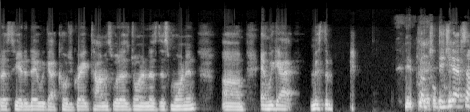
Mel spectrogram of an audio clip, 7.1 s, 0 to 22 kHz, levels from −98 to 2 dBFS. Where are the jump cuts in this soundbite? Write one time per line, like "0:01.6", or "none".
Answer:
0:05.0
